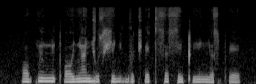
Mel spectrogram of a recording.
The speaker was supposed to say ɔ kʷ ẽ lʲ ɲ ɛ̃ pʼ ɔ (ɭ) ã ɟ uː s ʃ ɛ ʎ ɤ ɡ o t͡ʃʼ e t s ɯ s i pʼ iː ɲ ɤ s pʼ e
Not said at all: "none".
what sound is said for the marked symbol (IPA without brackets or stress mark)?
ʎ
